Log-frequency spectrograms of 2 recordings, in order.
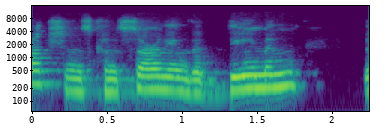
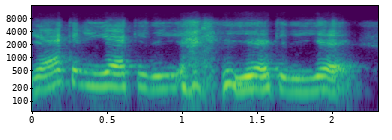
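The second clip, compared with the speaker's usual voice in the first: demon voice crying out with repetitive jabbering. Speaker retells a demon jumping up and down, crying out; shrill demon voice. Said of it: "crying in a shrill voice".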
